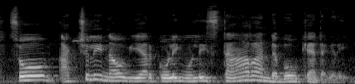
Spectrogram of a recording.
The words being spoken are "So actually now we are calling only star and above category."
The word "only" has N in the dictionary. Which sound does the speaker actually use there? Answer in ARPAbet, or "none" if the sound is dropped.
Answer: none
